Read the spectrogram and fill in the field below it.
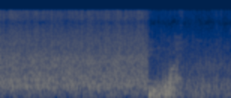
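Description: A shallow stream rushes and splashes over rocks.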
